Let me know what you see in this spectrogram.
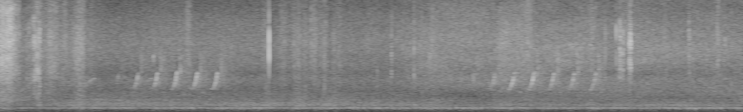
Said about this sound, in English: There's probably no finding her. There's just too many bees.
